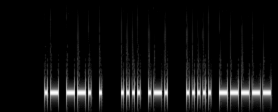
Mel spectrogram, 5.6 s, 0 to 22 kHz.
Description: Morse code, heard as a keyed tone, about 21 wpm, 700 Hz. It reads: AGE HR 50
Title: K1USN SST QSO Practice 22wpm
